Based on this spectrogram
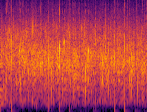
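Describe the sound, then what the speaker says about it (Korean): An audience at a film screening and talk event applauds with loud, sustained, dense clapping, sharp individual claps standing out across the whole stretch. "네, 박수 한번 주세요."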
